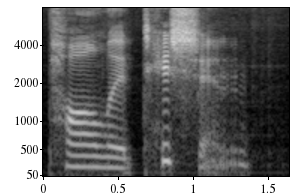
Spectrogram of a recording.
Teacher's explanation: So the third syllable has the primary stress. But notice that the first syllable has some secondary stress. We don't reduce this syllable to a schwa, like in the adjective political.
